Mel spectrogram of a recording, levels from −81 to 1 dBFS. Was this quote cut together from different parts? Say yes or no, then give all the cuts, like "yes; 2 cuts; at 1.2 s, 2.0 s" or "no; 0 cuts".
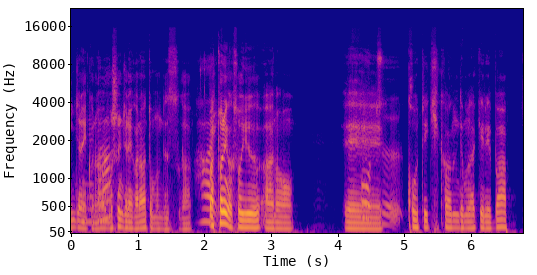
no; 0 cuts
